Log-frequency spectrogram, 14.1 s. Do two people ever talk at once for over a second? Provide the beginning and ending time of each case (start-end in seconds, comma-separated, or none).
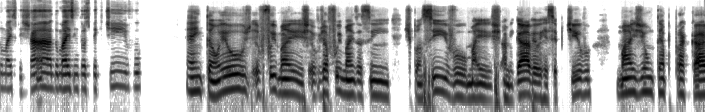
none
